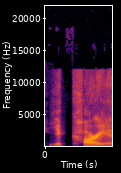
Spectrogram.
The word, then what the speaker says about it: Yikaria: Y-I-K-A-R-I-A. Yakaria is how I would pronounce it.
